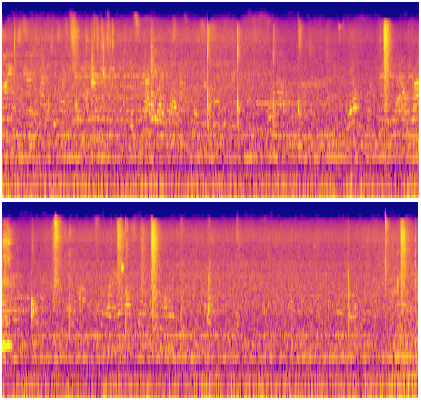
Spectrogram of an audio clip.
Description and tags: Inside a hospital.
